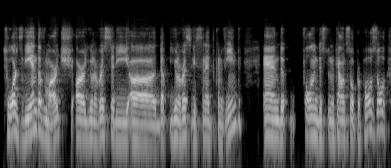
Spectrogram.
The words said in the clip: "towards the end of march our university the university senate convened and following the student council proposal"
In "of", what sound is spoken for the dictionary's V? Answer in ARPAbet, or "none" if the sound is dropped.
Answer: V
